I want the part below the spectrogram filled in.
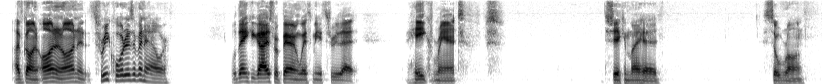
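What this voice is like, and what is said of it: Imitates another person's voice. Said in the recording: “my Alex Jones placeboying impression”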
